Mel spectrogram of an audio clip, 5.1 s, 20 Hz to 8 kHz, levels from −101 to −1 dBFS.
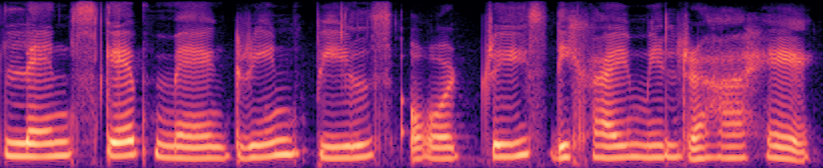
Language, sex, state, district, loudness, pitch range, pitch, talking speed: Hindi, female, Arunachal Pradesh, Lower Dibang Valley, -17 LUFS, 200-235 Hz, 210 Hz, 115 wpm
